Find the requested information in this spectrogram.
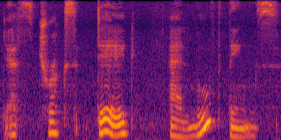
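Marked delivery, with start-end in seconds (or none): none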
